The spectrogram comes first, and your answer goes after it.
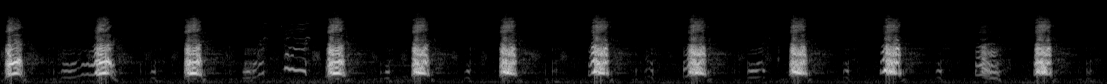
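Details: Golden Retriever, described as barking rarely but tirelessly once started, delivers a long, fairly regular series of loud barks roughly every second, with faint whines and soft sounds between barks.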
